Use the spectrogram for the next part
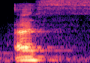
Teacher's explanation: sin ni bila kita sebut, dia kena sebut dengan merendah pangkal lidah, menjadikan huruf tersebut tipis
